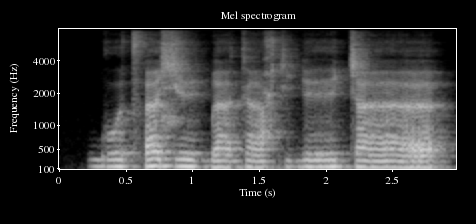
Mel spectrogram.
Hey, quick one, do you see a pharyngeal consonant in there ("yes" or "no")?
yes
